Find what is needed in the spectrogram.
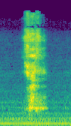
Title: Obnoxiously stuck sneeze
